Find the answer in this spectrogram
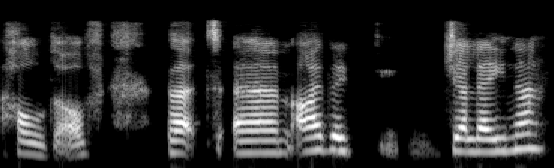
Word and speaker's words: Jelena: to get a hold of but um either Jalena yalena it's pronounced but jel Jalena j e l n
